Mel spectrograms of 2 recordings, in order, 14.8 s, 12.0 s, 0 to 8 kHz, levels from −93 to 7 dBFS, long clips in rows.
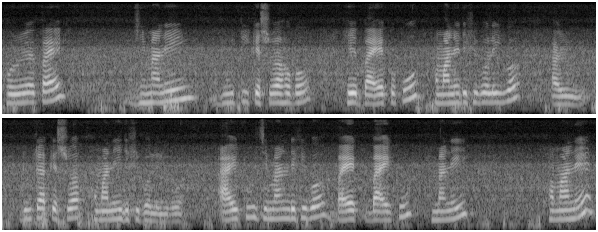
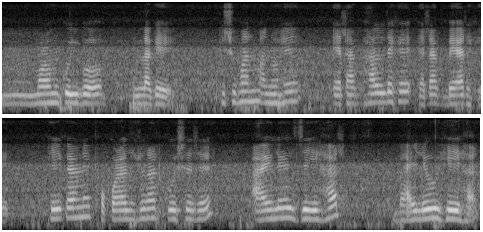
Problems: constant background noise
